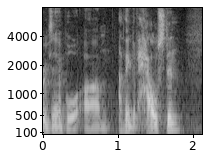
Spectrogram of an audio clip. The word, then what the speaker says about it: Houston: If you're in areas like for example um I think of Hston pronounced Houston I understand but we say Hston because we're not allowed to say Houston uh is in between Milford and Harrington.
